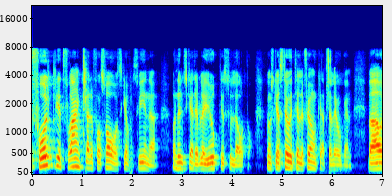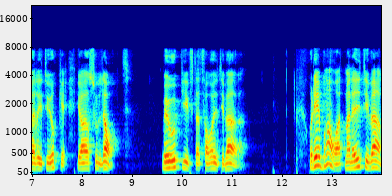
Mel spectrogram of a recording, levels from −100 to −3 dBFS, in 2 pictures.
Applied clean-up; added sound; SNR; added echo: neural mask model DeepFilterNet 3.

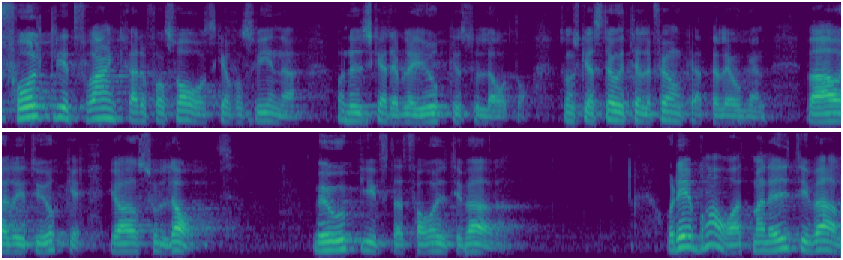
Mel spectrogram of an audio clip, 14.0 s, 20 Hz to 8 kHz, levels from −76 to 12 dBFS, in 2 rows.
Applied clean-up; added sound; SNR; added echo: none; none; none; none.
